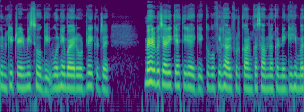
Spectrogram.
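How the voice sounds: Fairly even intonation in a natural reading voice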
